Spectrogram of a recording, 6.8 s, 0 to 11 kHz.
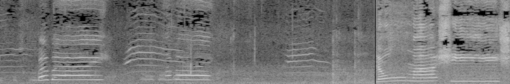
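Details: Mashi, a street cat greeted outdoors in November 2023, meows in three separate bouts of long, level, ringing cries. The last bout is the loudest and longest, over a person's greetings and a distant urban rumble.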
